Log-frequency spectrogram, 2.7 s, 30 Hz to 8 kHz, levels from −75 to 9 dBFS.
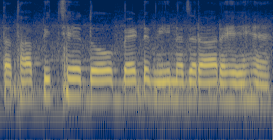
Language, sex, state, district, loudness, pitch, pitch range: Hindi, male, Rajasthan, Bikaner, -13 LUFS, 155 Hz, 150-160 Hz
